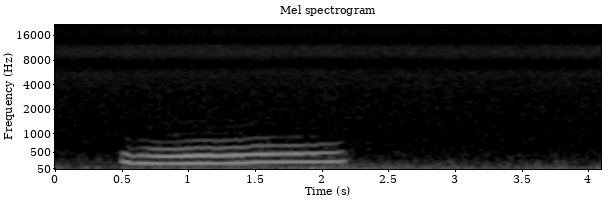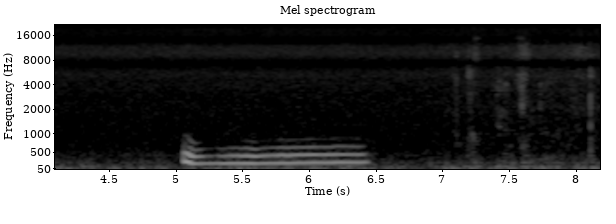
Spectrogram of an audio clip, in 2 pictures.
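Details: Sleeping cat with her face covered giving two long, tonal, humming snores about four to five seconds apart, with quiet room noise between; snoring.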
